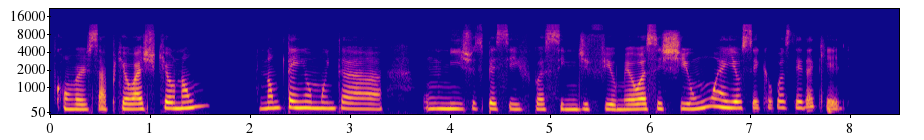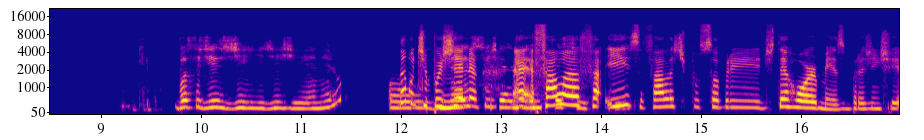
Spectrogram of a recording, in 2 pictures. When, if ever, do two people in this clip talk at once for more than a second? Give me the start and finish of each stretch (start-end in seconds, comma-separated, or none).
12.0-14.2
